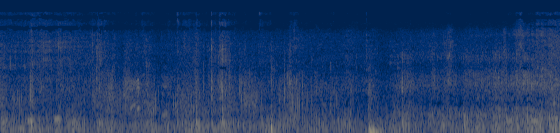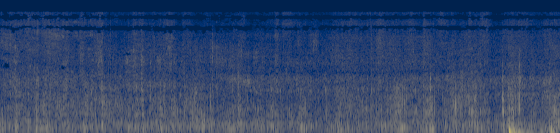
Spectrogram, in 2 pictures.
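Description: Footsteps crunching on packed snow, with a single low thump about halfway through.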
